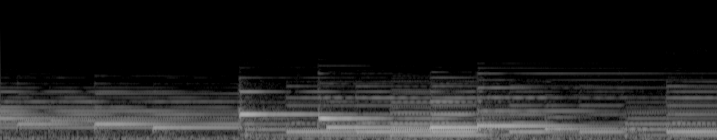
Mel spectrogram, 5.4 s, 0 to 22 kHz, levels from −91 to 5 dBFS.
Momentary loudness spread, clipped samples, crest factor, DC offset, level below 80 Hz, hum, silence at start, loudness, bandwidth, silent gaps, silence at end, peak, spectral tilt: 11 LU; under 0.1%; 14 dB; under 0.1%; -56 dBFS; none; 0 s; -35 LUFS; 3.4 kHz; none; 0 s; -20 dBFS; -12 dB/octave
